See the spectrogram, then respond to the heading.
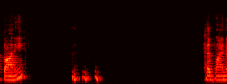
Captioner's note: chuckles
